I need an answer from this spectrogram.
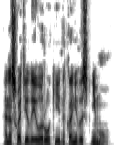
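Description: A man reading a novel aloud as an audiobook narrator, measured and even, close to the mic. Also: sits low, vocal fry, no echo. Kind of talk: scripted narration.

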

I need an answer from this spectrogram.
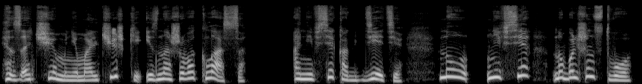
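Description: A woman voicing a dreamy, stubborn teenage schoolgirl in love, in a storybook, soft and a little touchy. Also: on the high side, expressive, a little slow, breathy edge, no room sound, studio quality.

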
